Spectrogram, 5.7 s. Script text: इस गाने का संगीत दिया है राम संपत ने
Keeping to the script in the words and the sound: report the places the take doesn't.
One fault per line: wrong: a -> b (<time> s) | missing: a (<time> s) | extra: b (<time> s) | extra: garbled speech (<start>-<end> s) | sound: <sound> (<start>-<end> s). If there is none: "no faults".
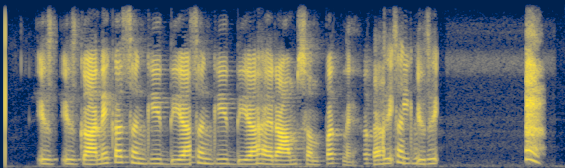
extra: इस (0.6 s)
extra: संगीत दिया (1.9 s)
extra: garbled speech (3.6-4.4 s)
sound: laugh (5.3-5.5 s)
